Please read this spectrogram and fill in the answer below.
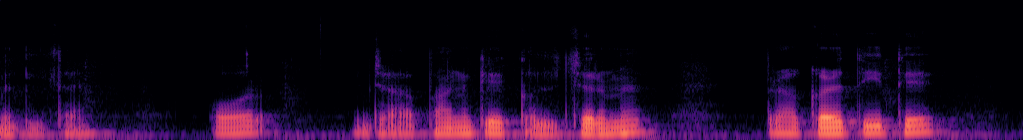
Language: Braj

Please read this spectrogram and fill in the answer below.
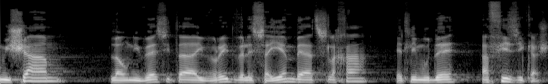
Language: Hebrew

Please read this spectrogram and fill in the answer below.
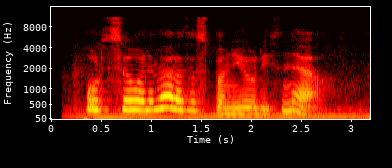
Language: Kabyle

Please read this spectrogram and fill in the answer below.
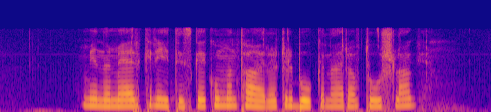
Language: Norwegian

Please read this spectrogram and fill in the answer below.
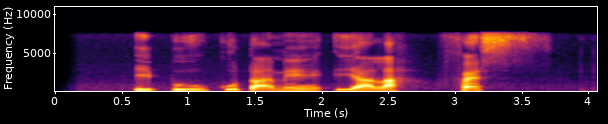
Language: Javanese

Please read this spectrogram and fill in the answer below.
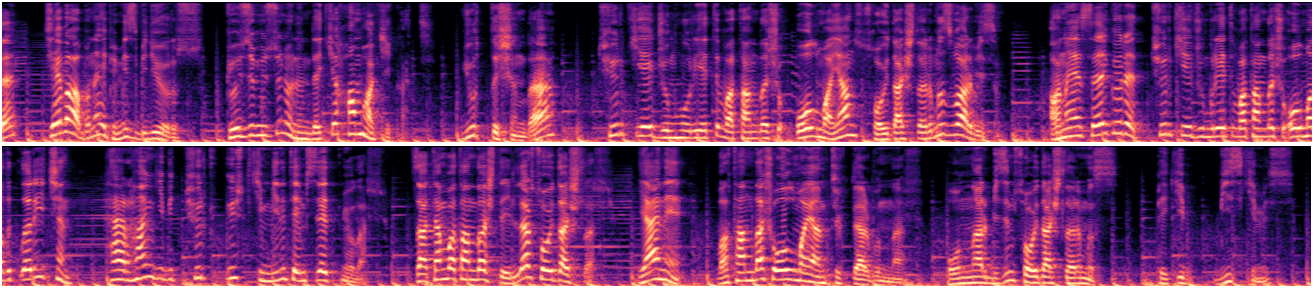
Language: Turkish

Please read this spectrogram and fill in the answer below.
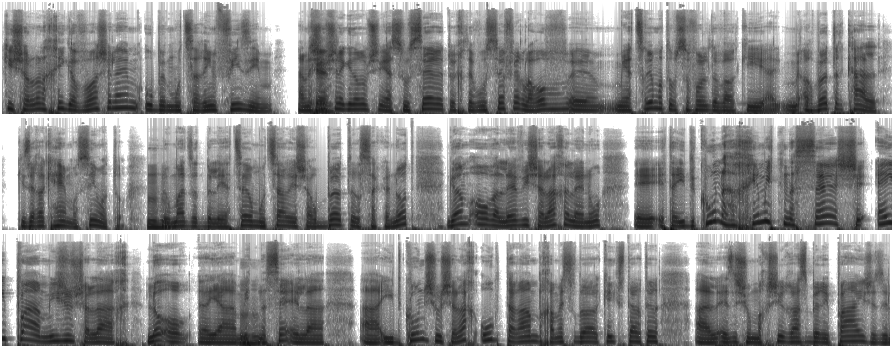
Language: Hebrew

